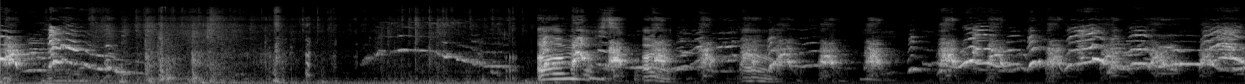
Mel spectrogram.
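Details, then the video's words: Several Chihuahuas singing together with a Miniature Pinscher friend indoors: a long falling and rising howl early on, then overlapping high yips, barks and wavering howls from several dogs, with a person's voice at the start. "Chihuahuas Sing With Their New Min Pin Friend!"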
